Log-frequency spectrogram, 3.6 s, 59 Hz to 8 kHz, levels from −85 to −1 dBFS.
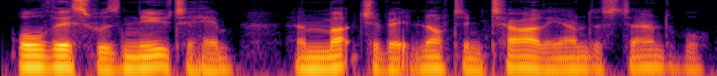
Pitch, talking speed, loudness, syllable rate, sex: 95 Hz, 215 wpm, -20 LUFS, 6.3 syllables/s, male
